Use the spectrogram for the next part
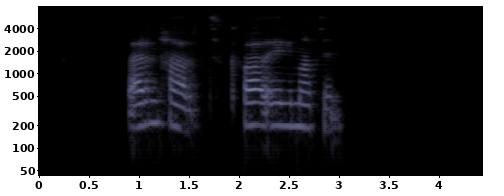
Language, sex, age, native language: Icelandic, female, 20-29, Icelandic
